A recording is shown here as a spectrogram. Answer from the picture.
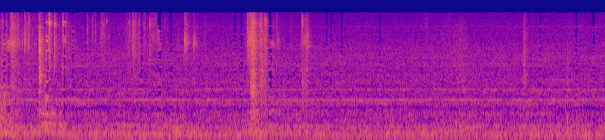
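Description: Faint clinks and rustles of cables being handled, with one brief, sharper rustle about two and a half seconds in, over a steady low background hum.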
